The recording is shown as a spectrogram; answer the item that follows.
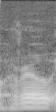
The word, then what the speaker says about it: Heroux: what do you prefer I don't have a preference in fact if you were to look up on YouTube the pronunciation of my last name the different videos that are out there pronounce it different ways there's hero hero heru you so whatever rolls off your tongue I'm okay with you would tell me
